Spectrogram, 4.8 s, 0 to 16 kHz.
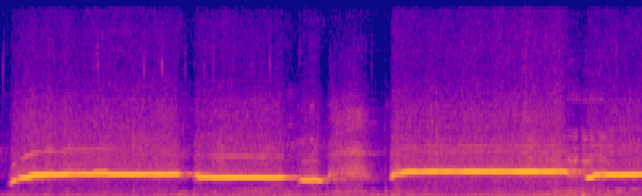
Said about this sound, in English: And as I'm going up the hill, I'm singing the song in my heart. And I've got a smile on my face. And by 80 Ks, a lot of people are starting to feel in pain, if you know what I'm talking about. And we're going up the hill and I just start whistling.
